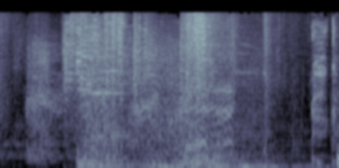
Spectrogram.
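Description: Blades swoosh and clash in a fast fight.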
